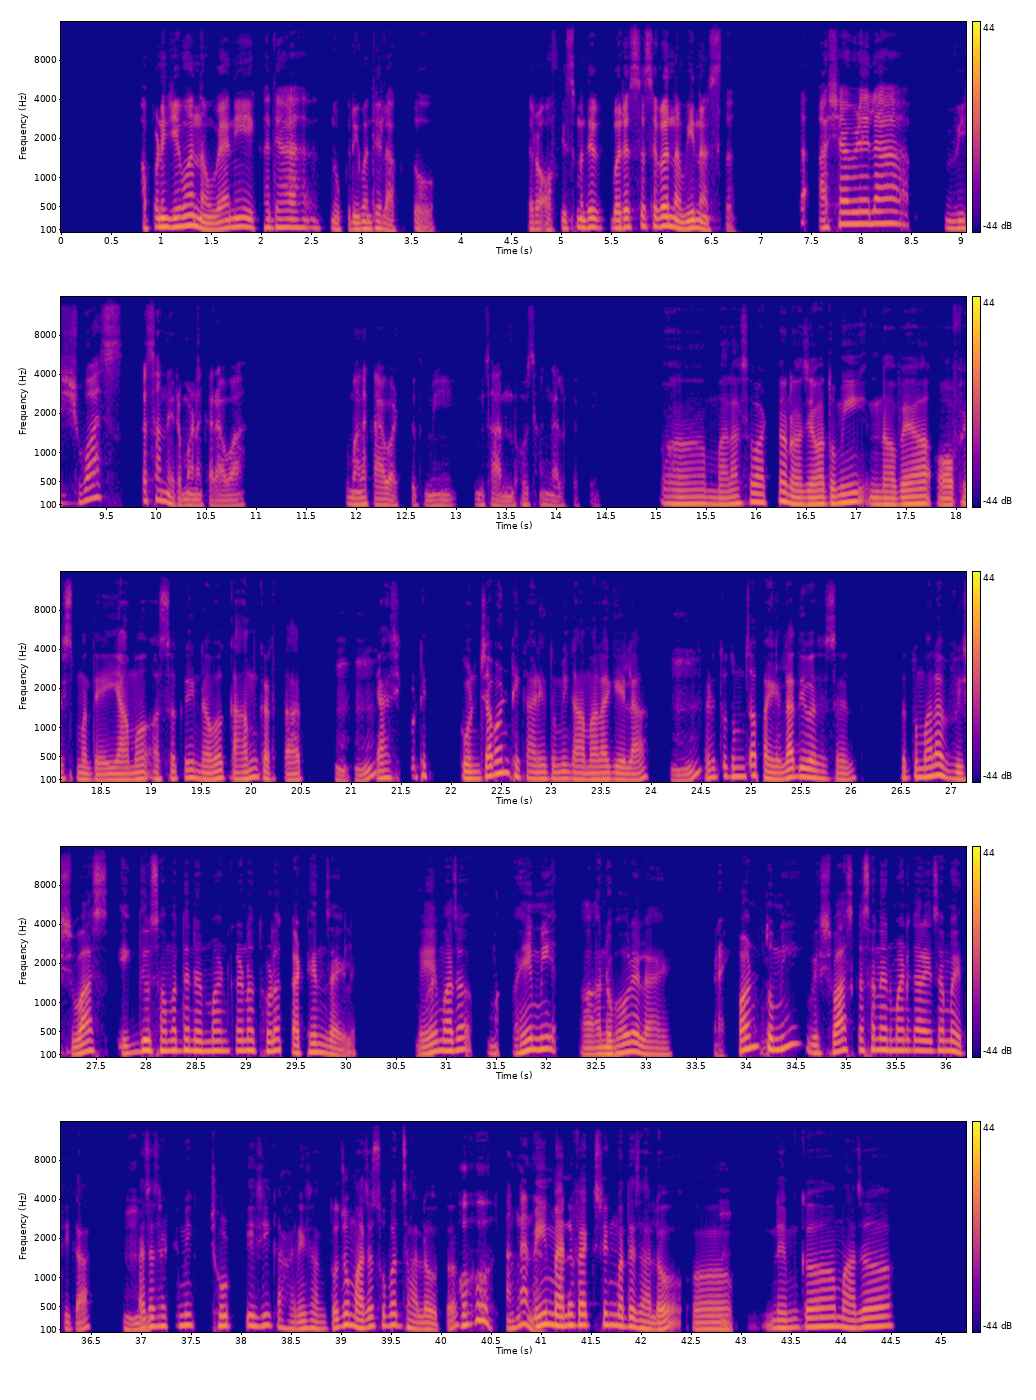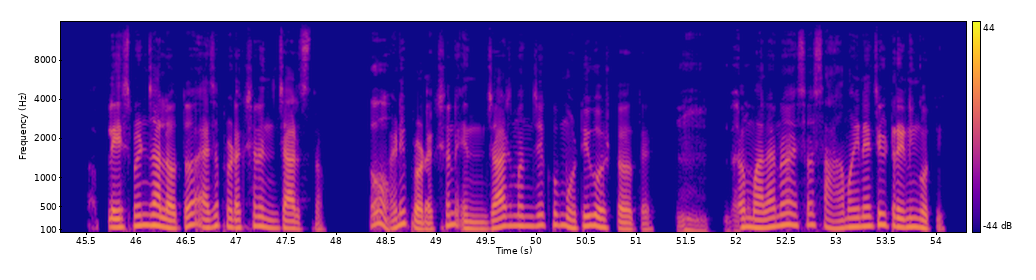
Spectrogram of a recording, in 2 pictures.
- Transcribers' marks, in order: in English: "मॅन्युफॅक्चरिंगमध्ये"; in English: "प्लेसमेंट"; in English: "ॲज अ प्रॉडक्शन इनचार्जने"; in English: "प्रॉडक्शन इनचार्ज"; other background noise
- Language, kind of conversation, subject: Marathi, podcast, ऑफिसमध्ये विश्वास निर्माण कसा करावा?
